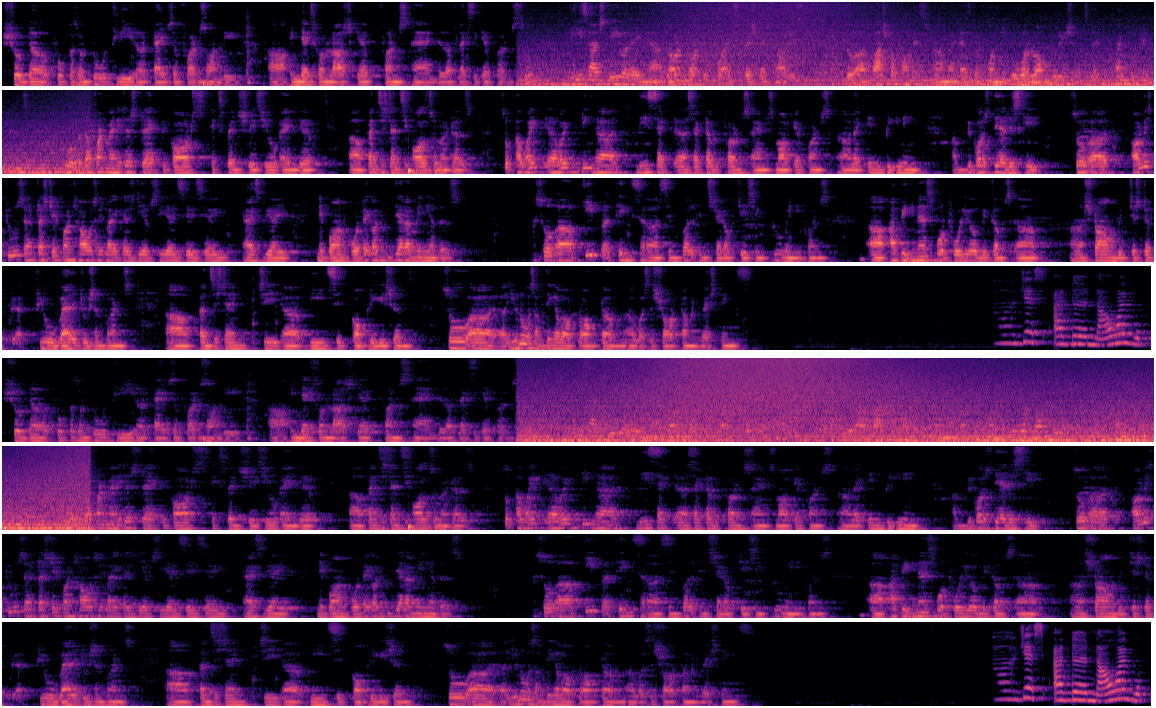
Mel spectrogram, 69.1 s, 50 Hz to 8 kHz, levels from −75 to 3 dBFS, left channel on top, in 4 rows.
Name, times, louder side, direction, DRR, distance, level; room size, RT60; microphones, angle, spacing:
voice 1, 0.0-8.0 8.4-12.1 12.6-17.7 18.2-22.0 22.5-24.3 24.8-32.8 33.3-38.9 39.3-41.4 42.5-47.0 47.5-50.2 50.6-58.0 58.4-63.1, left 4 dB, 90° left, 8 dB, 0.5 m, -27 dB
sound 1, 7.7-18.6, right 5 dB, 90° right, 0.4 m, -25 dB
voice 2, 66.7-68.9, right 4 dB, 45° right, 11 dB, 0.6 m, -29 dB
8.3 x 5.6 x 4.8 m, 0.95 s
head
